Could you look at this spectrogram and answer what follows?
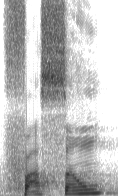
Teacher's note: terminação nasal, parte do som sai por sua boca, parte pelo nariz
